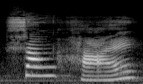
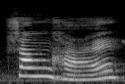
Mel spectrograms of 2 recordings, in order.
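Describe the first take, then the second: Both takes have the same delivery.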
